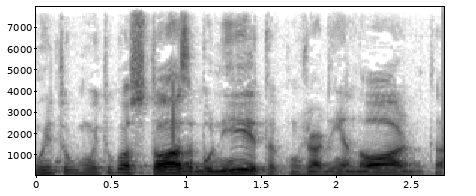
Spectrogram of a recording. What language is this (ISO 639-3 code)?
por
